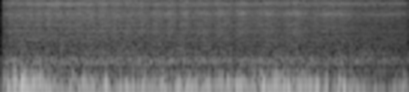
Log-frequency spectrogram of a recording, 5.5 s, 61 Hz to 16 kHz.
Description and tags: bike-chain 2
In this record you can hear the noise of the chain of one bicycle being pedaled. Is like a hum.
SonicEnsemble, bike, bicycle, chain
